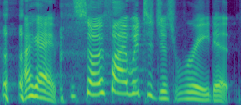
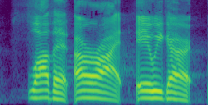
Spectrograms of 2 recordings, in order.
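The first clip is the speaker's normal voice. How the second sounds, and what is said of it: Put-on Australian accent, sounding cockney. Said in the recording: “Give us a gross Australian accent ... Oh, that's a bit cockney, isn't it? I don't know how to be Australian.”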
